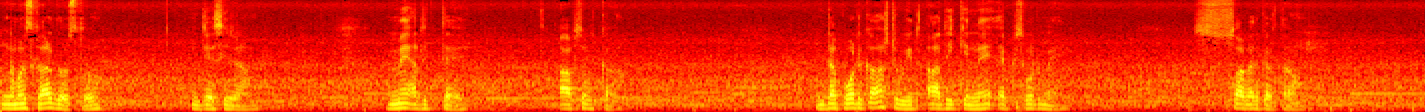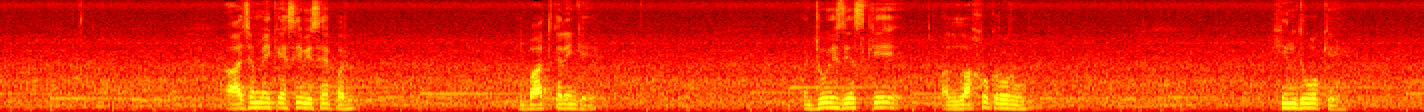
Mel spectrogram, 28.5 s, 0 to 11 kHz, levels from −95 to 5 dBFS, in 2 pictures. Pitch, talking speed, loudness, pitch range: 120 Hz, 75 wpm, -23 LUFS, 110-135 Hz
